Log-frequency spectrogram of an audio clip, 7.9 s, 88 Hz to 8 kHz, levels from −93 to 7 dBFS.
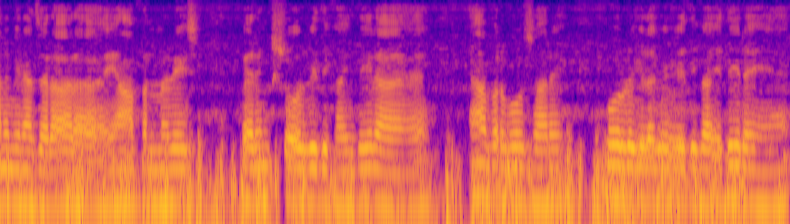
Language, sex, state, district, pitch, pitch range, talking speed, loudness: Hindi, male, Haryana, Charkhi Dadri, 130 Hz, 125-135 Hz, 205 wpm, -15 LUFS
